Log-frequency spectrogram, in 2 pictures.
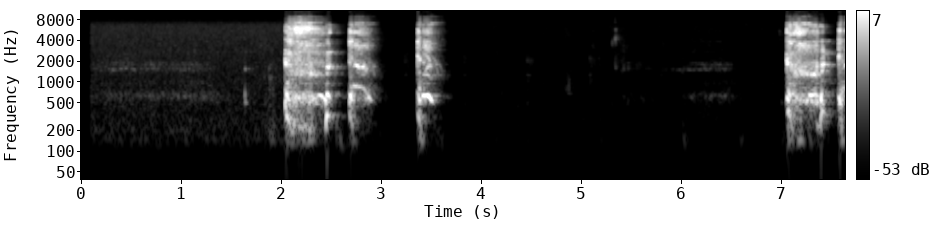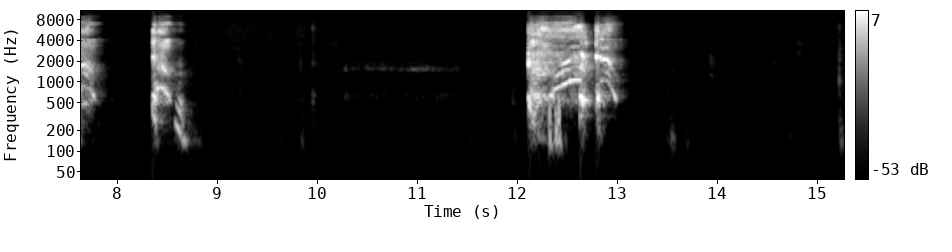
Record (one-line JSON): {"three_cough_length": "15.3 s", "three_cough_amplitude": 32768, "three_cough_signal_mean_std_ratio": 0.35, "survey_phase": "beta (2021-08-13 to 2022-03-07)", "age": "45-64", "gender": "Female", "wearing_mask": "No", "symptom_cough_any": true, "symptom_sore_throat": true, "symptom_fatigue": true, "symptom_fever_high_temperature": true, "symptom_headache": true, "symptom_other": true, "smoker_status": "Never smoked", "respiratory_condition_asthma": false, "respiratory_condition_other": false, "recruitment_source": "Test and Trace", "submission_delay": "2 days", "covid_test_result": "Positive", "covid_test_method": "LFT"}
